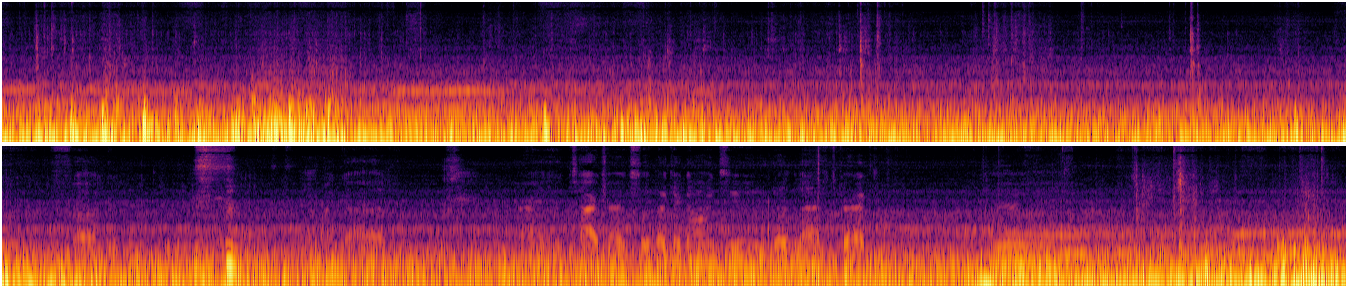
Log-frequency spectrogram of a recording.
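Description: A vehicle engine rumbles steadily while driving over a rough dirt track.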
